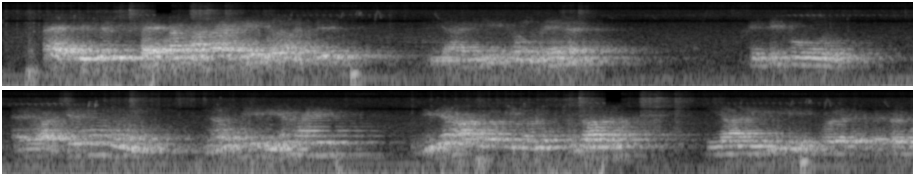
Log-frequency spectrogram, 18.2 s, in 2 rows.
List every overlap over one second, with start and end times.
1.3-3.0

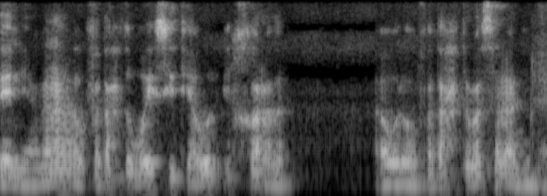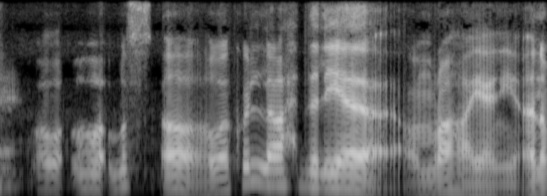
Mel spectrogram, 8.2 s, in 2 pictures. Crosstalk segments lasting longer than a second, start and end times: none

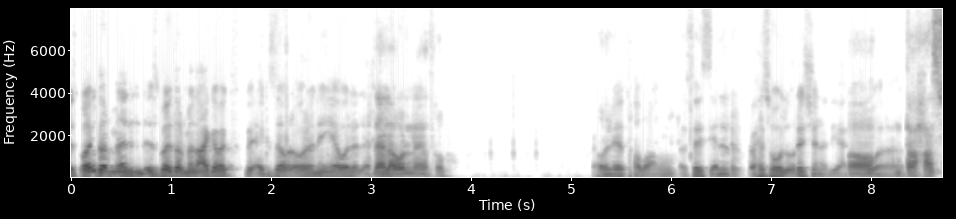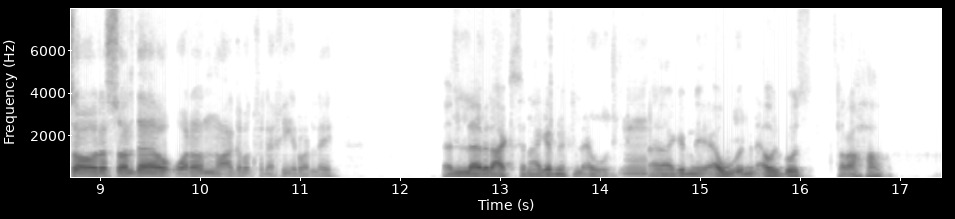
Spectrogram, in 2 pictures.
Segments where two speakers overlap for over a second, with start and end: none

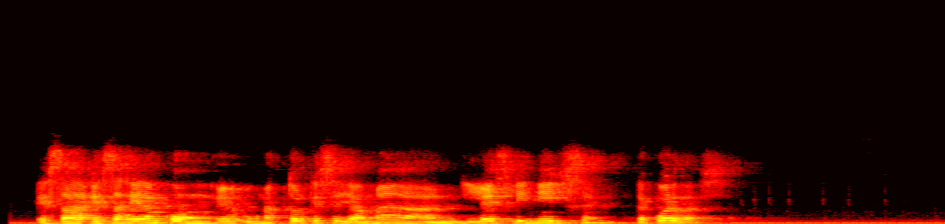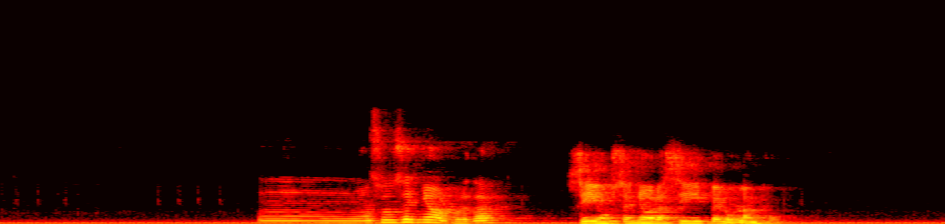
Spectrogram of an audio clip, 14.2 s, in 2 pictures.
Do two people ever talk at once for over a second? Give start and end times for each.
none

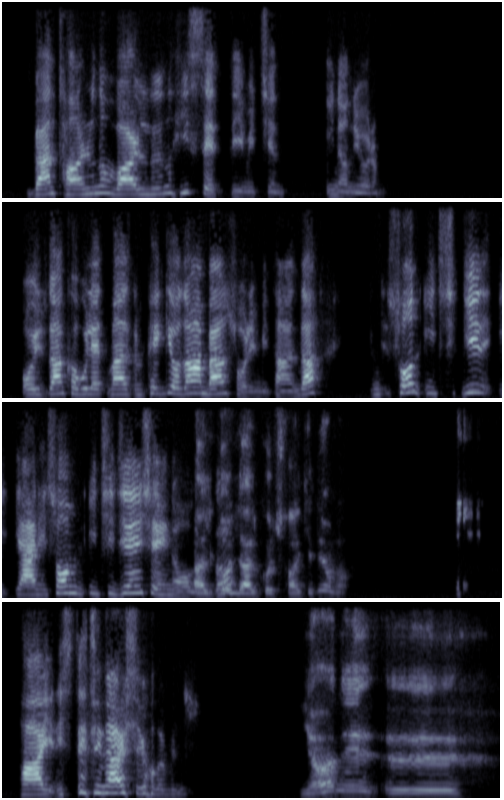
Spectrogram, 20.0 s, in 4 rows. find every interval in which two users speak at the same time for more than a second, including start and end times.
none

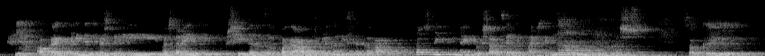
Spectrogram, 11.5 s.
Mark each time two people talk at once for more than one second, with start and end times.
none

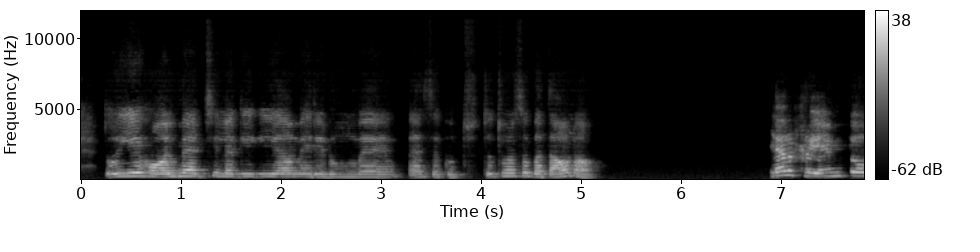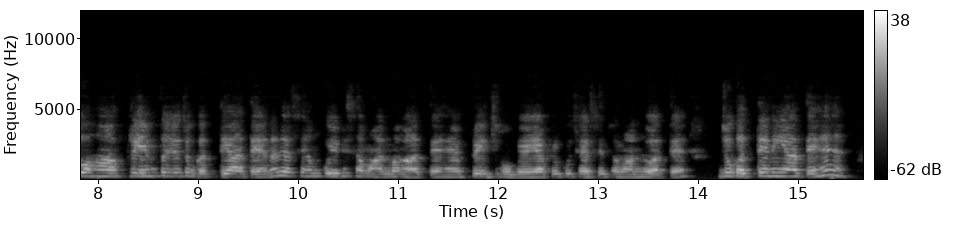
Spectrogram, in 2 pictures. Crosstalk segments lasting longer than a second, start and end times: none

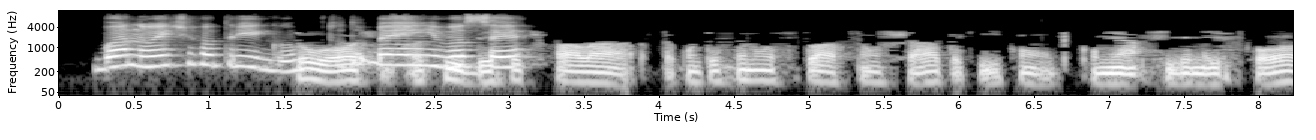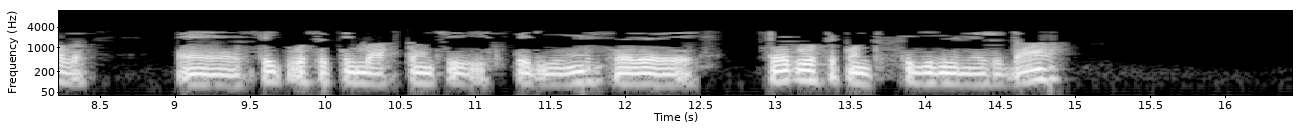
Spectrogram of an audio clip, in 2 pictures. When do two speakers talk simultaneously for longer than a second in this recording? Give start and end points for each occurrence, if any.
1.6-3.1

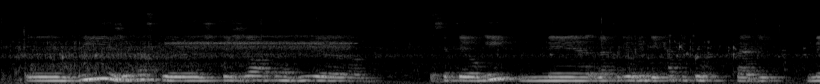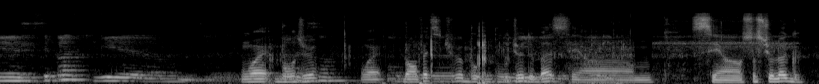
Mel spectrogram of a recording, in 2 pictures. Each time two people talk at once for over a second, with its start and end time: 12.2-14.4

